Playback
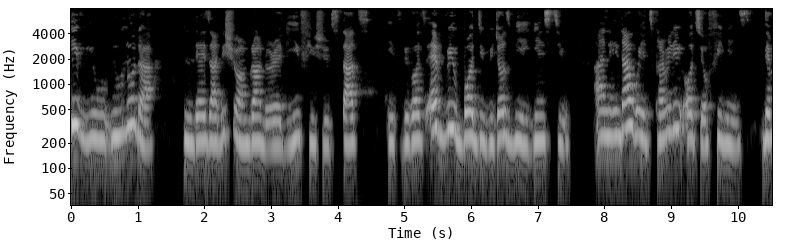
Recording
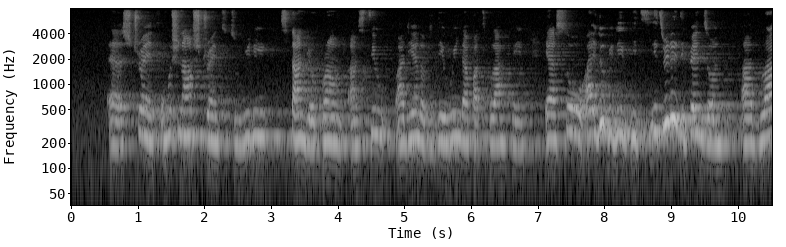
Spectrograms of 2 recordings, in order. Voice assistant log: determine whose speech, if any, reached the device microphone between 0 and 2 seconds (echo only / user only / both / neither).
user only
